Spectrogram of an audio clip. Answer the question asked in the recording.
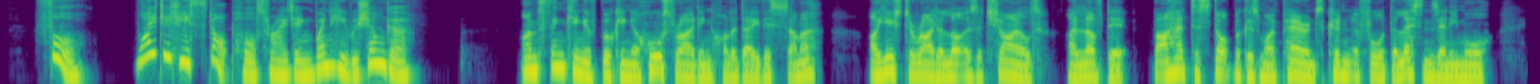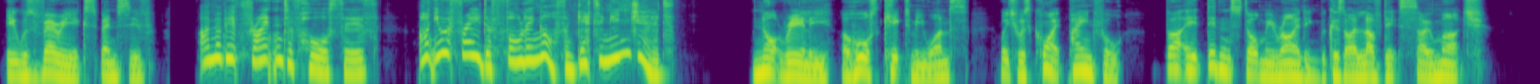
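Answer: His parents couldn't afford the lessons anymore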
